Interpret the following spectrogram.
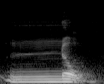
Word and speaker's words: know: O K nunca se pronuncia, tá? Quando você vê em inglês, em qualquer lugar, K e o N, ele não se pronuncia, esquece ele. Então é what do you know?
